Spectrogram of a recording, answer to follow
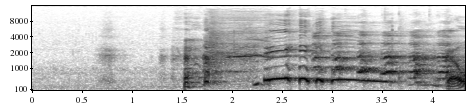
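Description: A woman laughing, starting suddenly about a second and a half in after a quiet start.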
